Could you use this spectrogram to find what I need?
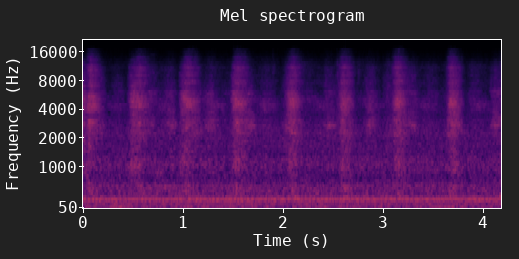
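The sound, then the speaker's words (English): Kundalini yoga breath of fire: rapid, forceful breaths in and out through the nose while the navel pumps. Many short, airy nasal puffs repeat in an even rhythm of about two per second, fairly faint over a low constant hum. “breath of fire is one of the most basic exercises in Kundalini, basic breathing techniques in Kundalini yoga. It's a rapid inhale and exhale through the nose, and we pump the navel as we do it. It sounds like this.”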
